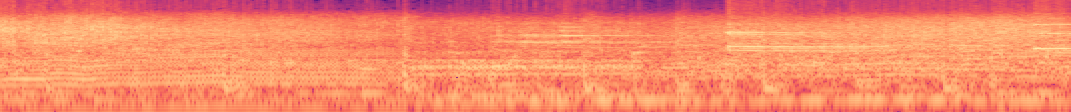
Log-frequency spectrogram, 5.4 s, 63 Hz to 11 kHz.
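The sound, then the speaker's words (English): A big motorbike engine in Sandy Harbutt's 1974 biker movie Stone roars loudly and continuously, its rumbling tone shifting pitch as it revs, with no voices present. “And when you're on a bike, I mean a big bike, you've got all power, man.”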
